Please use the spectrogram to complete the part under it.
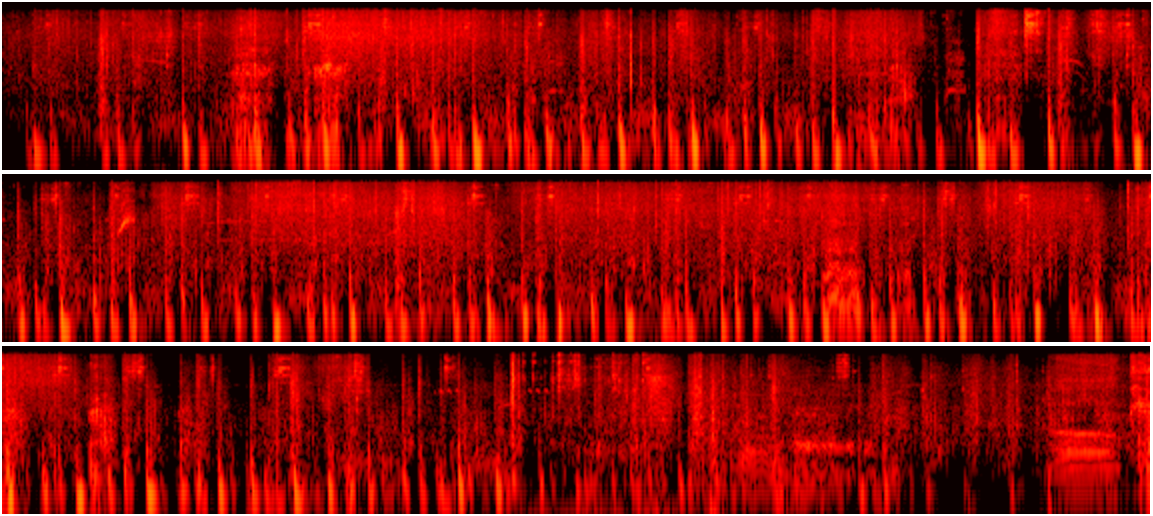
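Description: A horse gallops with rhythmic hoofbeats on soft ground.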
